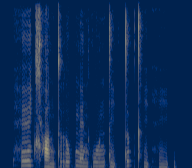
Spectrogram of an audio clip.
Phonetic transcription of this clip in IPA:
heː˥˩t͡ɕʰa˨˩n tru˦˥k̚ ne˧nkwu˦˥nti˨˩ʔ tɯ˦˥k̚tʰi˨˩ʔ hi˨˩ʔ

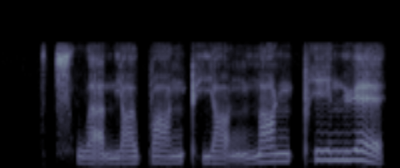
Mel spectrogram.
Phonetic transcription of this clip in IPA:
t͡sʰwä̰˨˩n̪jɑ˦ʊ̯pɑ˧˥ŋpʰjɑ̰˨˩ŋ n̪ɑ˥ŋ pʰi˥nɥɛ˥˩

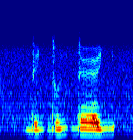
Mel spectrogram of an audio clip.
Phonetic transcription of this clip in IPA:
dɛʎdʊʎ dɛʎ

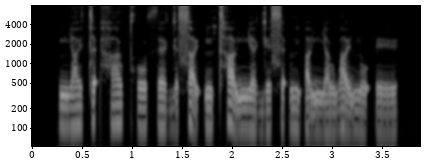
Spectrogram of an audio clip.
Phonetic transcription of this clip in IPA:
ɲa˦ɪ̯ tɛ˦ʔ ha˦ʊ̯kʰo˨ θɛ˨ɡɛ̰˦˨ sa̰˦˨ɪ̯ʔĩ˨tʰa̰˦˨ʊ̯ ɲɛ˨ɡe˨ sʰɛ˦ʔlĩ˦ʔa̰˦˨ʊ̯ɲa˨ʊ̯ wa̰˦˨ɪ̯no˨ʔe˨ɪ̯

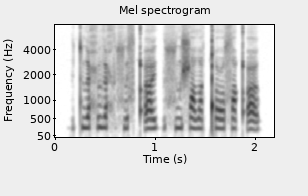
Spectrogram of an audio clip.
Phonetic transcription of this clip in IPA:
tʷiħvɨħsʷʌsqʼɨ | sʷɨʃʌðˤɨ ǃosˤʌqʼo

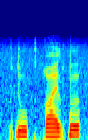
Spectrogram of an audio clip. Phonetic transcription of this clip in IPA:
ɗuk qʷælk͡pʊ

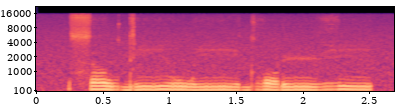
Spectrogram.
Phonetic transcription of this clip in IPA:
sɤ˦˨wdiː˩˧˩w iː˩˧˩dʱo˦˨ɾyː˦˨ ɦi˦˨

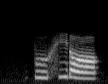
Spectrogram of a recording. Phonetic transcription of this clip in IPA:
pu xiɾɔ

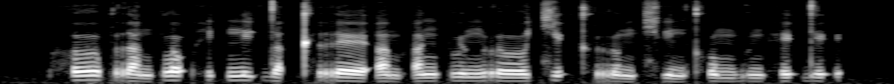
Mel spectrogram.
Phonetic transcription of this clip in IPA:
hɤː˥˩pra˩˦n plɔ˥˩ʔhi˥˩t̚ni˥˩ʔ da˨˩t̚kʰrɛː˨˩ʔa˨˩mʔa˧ŋ plɯ˦˥ŋrɤː˦˥ t͡ɕe˥˩ʔ kʰro˨˩nt͡ɕʰi˩˦nkʰo˦˥mbɯ˧ŋ he˦˥ʔde˦˥ʔ

